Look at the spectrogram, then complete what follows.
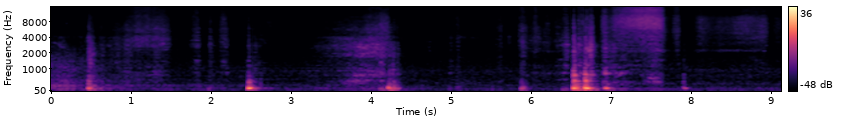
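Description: Tesla Model Y folding parcel shelf being slid and pushed by hand: a string of dull knocks and clunks, the loudest about two and a half seconds in and a double clunk near six and a half seconds, with brief rubbing and sliding sounds between them.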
